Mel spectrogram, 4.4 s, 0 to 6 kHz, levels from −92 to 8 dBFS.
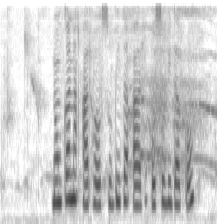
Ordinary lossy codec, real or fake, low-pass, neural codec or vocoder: none; fake; 5.4 kHz; autoencoder, 48 kHz, 128 numbers a frame, DAC-VAE, trained on Japanese speech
